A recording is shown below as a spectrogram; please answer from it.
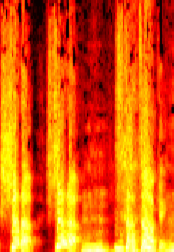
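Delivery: high, loud, drawn-out tearful yell. Retelling yelling at everyone in the room during the game's final scene: retelling a tearful yell. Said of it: "I start yelling at everybody, like tears in my eyes".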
